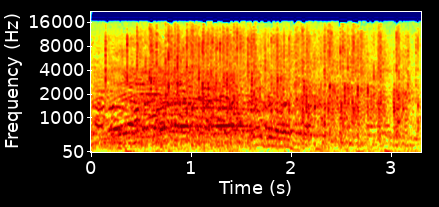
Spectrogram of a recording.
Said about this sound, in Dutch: Mag ik even weten waarom u daarom klapt? Daar komt u ook vandaan.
